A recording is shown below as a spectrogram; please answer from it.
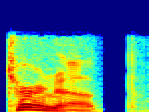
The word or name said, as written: turnip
